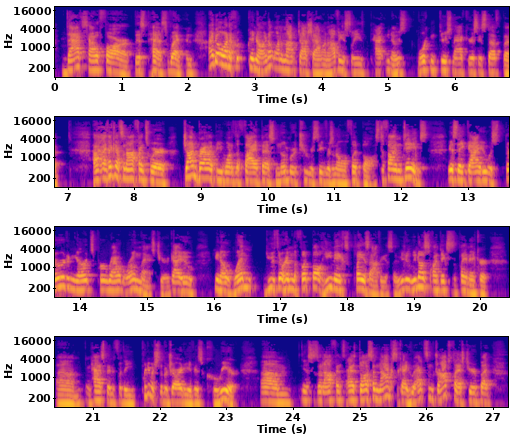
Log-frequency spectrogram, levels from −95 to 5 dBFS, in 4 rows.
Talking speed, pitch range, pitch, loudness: 260 wpm, 140-185 Hz, 165 Hz, -20 LUFS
